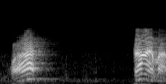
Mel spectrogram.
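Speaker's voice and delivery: sudden, loud, high-pitched bellowed yell. Learning a body was found, yelling for Diamond: yelling. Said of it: "You better watch that yelling".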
